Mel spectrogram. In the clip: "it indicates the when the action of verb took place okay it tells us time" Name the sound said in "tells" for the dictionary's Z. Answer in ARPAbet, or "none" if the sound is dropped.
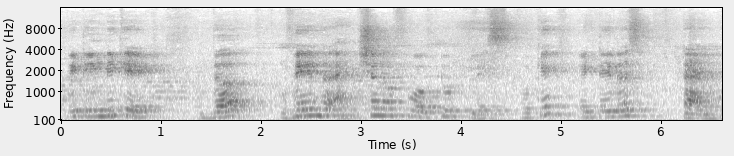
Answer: none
